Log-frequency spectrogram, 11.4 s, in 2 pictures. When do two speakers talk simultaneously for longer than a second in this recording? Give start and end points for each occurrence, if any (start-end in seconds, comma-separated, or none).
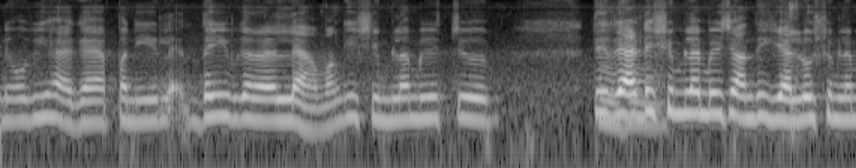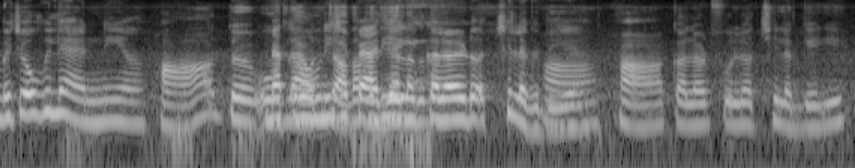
7.5-8.7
